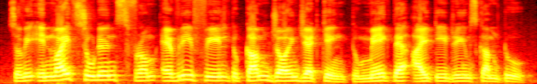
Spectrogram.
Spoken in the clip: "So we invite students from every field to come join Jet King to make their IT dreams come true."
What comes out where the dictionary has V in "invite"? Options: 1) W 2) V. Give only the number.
2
